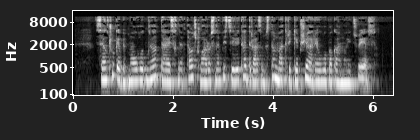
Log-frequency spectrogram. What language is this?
Georgian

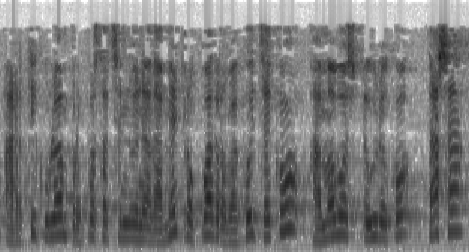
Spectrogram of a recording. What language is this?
Basque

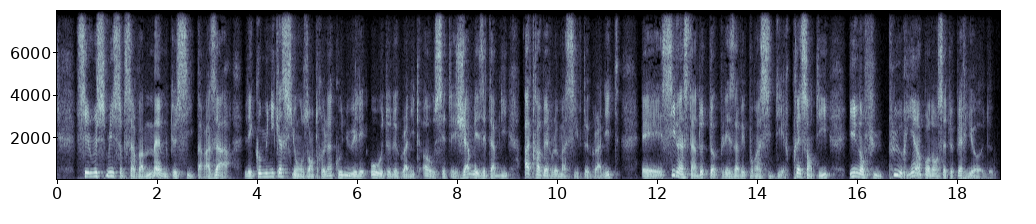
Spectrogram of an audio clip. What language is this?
French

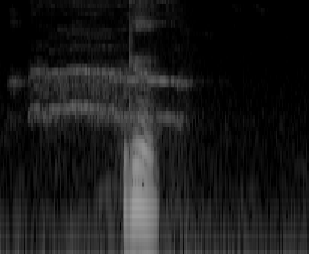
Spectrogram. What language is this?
Santali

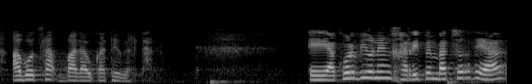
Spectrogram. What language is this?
Basque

